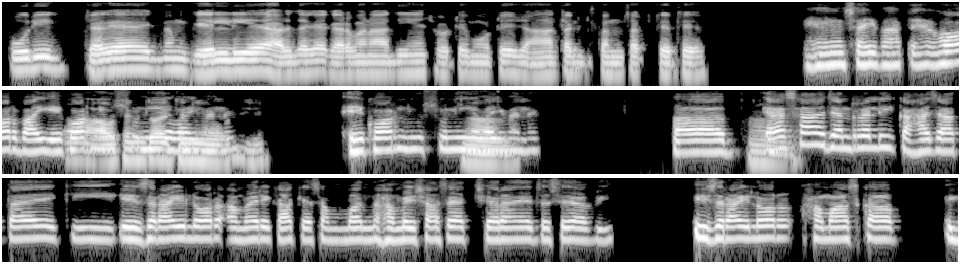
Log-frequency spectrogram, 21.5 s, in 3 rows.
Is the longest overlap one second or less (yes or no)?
no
